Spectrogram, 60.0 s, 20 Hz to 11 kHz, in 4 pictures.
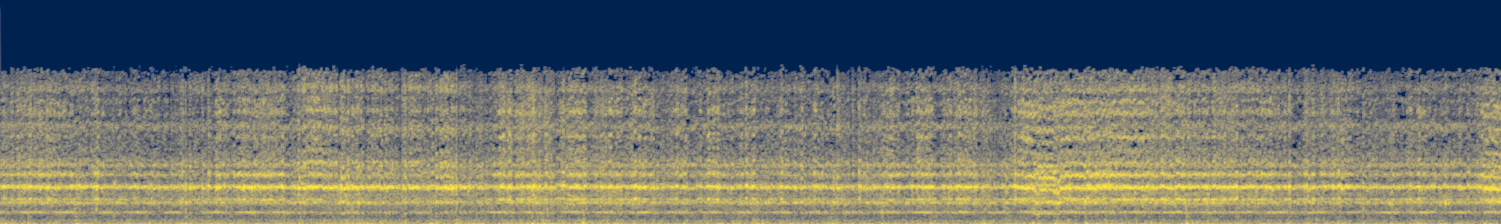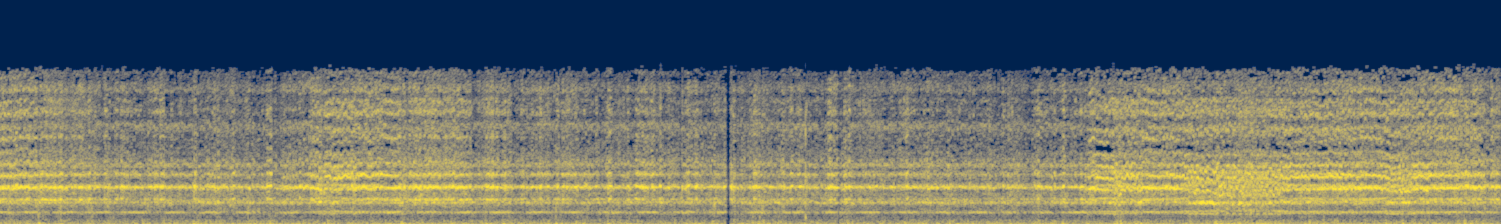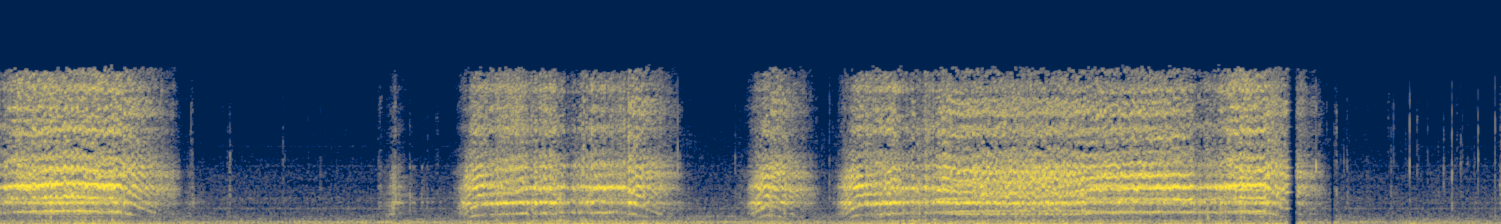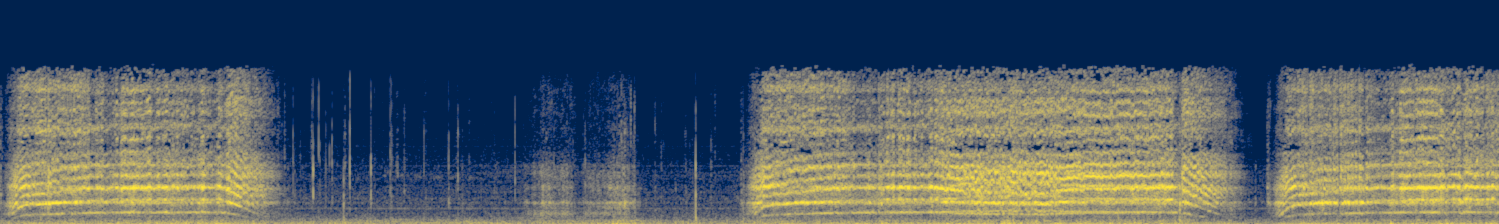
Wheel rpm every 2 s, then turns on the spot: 160, 160, 160, 160, 160, 160, 170, 160, 160, 160, 160, 160, 160, 160, 160, 110, 0, 100, 40, 130, 160, 40, 90, 90, 0, 10, 120, 160, 80, 150.
42-44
